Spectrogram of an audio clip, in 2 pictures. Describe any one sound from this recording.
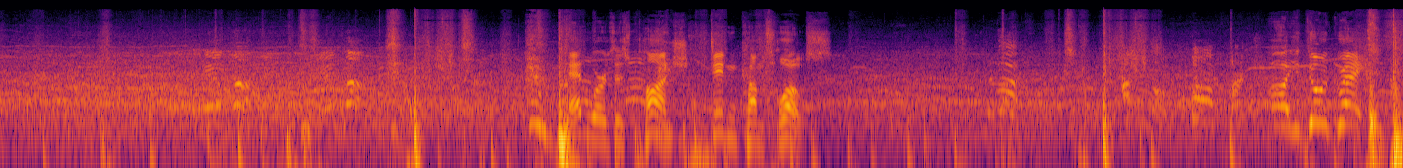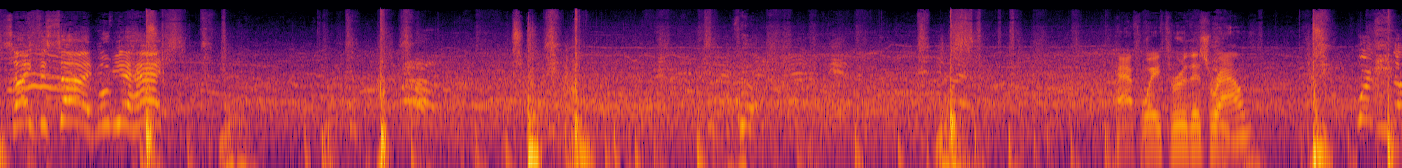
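Gloved punches thud against a body in quick bursts.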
